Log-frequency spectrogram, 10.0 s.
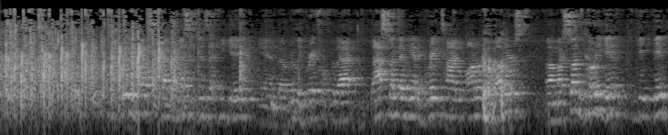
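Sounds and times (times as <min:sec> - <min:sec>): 
audience applause: 0:00.0 - 0:03.0
speech: 0:03.5 - 0:10.0.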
